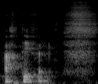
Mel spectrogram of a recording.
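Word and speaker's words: RTFKT: comme vous voyez ici rtf capter qui se prononce donc artefacts donc voilà très intéressant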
